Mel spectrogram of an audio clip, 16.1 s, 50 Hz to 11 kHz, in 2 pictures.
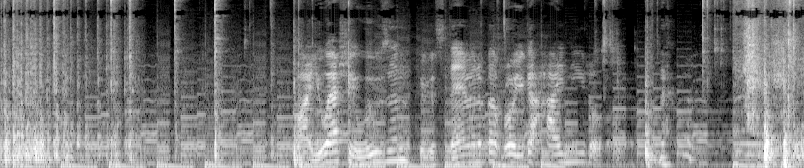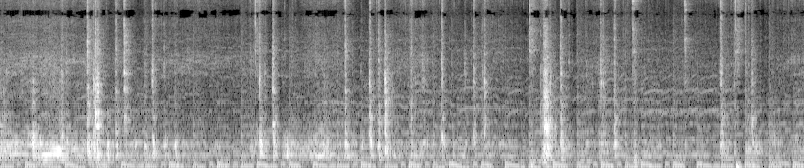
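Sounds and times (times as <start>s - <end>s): spinning tops clacking: 7.3s - 16.0s
spinning tops whirring: 7.4s - 16.0s.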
